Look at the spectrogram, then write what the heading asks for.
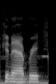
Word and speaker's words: Gnabry: Serge, you pronounce the G, I'm pretty sure. I'm going to go with Serge Gnabry.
